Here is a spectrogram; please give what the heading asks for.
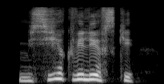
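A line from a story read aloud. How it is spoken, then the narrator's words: Angry exclamation. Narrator (Russian): гневно воскликнула Клоя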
